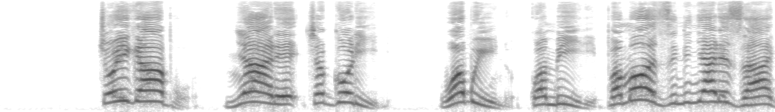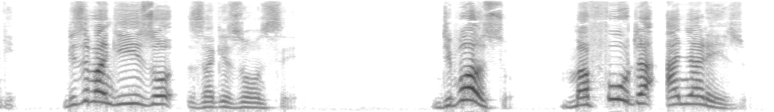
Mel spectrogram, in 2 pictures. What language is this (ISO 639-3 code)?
nya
